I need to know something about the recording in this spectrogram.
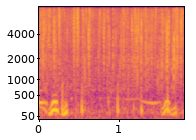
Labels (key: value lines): label: biophony, cascading saw
recorder: SoundTrap 600 or HydroMoth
